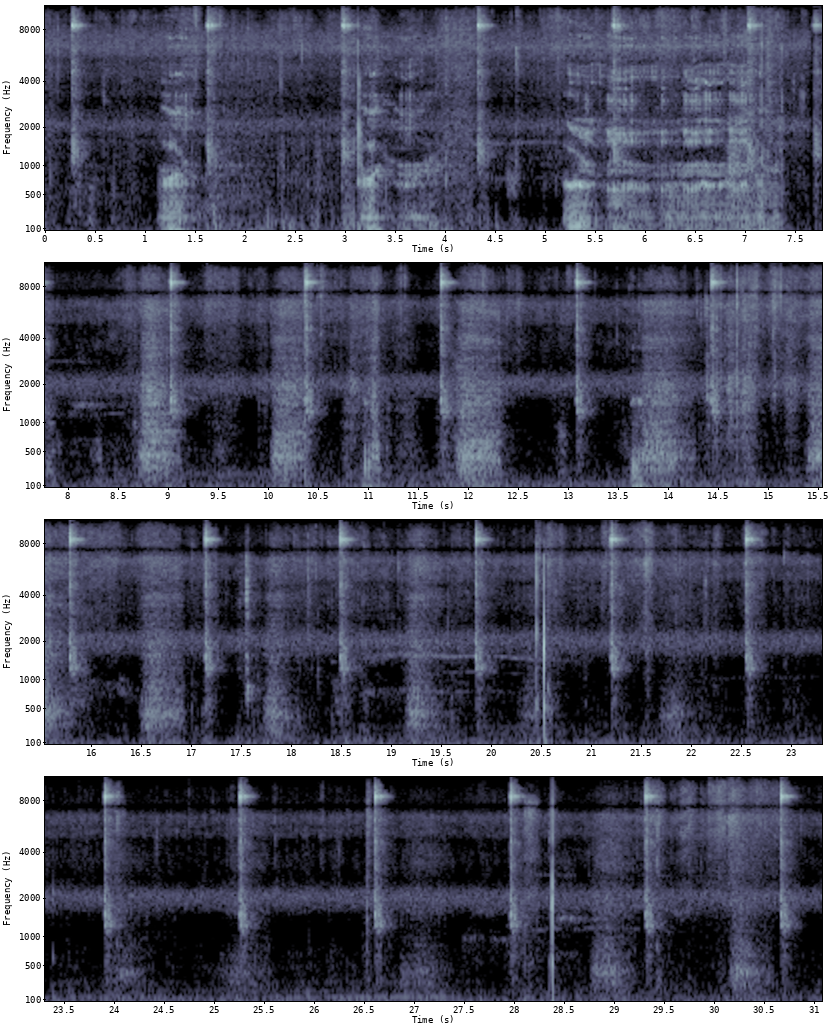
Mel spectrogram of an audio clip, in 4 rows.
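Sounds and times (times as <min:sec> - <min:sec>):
soft animal noises: 0:00.0 - 0:31.0.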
